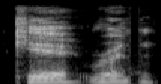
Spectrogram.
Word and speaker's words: Kieran: Kieran. It's just a soft Karen.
